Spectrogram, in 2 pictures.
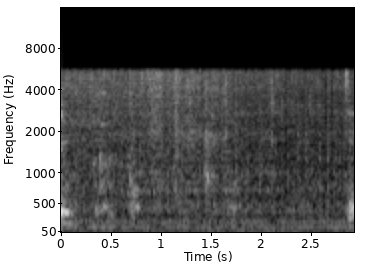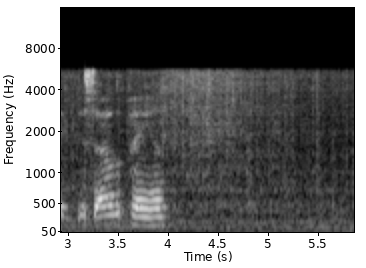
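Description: A metal spatula scrapes against a frying pan.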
